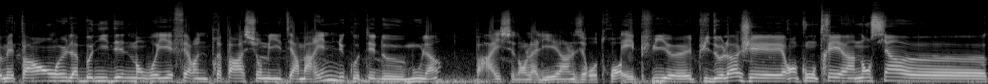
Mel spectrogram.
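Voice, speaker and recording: A man's voice: medium pitch, slight background noise. Hesitant French ex-commando man. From central France. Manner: hesitant, many fillers and restarts. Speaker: former navy commando instructor. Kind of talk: recorded portrait interview. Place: outdoors at a harbor site.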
